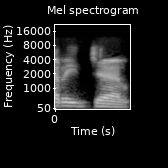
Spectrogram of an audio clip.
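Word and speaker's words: رجال: Roja lu bukannya ya pasti itu bacanya Rizal karena ada alifnya Iya itu bedanya antara rojulun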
